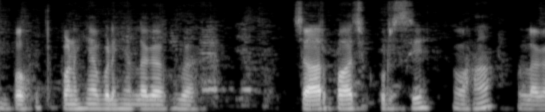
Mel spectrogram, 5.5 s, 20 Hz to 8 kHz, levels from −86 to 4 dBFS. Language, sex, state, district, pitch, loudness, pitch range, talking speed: Hindi, male, Bihar, Gaya, 120 Hz, -20 LUFS, 120-140 Hz, 110 wpm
